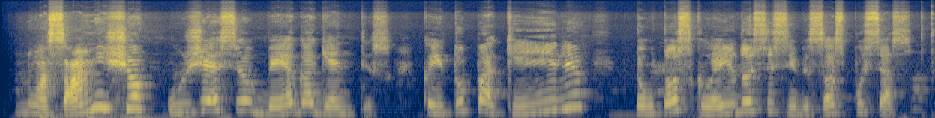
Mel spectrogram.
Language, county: Lithuanian, Klaipėda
